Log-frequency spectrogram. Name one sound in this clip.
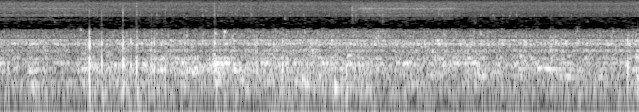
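Bubbles from a diver's breathing gurgle underwater.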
